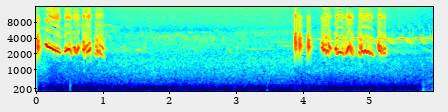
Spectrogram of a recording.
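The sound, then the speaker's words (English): Eastern bluebird song: two short bursts of soft, warbling high chirps and twitters separated by a quiet gap of nearly three seconds, fairly faint over a light background hiss. “And we have the sound of an eastern bluebird. Here's a listen.”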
